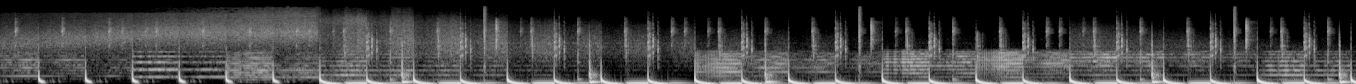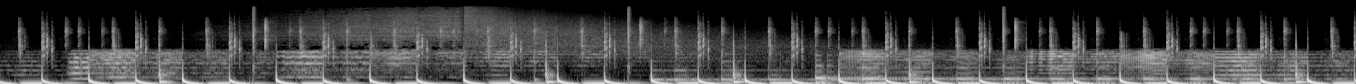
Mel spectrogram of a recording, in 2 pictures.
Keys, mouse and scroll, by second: 0.8-2.1 right drag, 1.8 Tab, 2.3 click, 3.4 h, 3.7 click, 4.8 Tab, 5.1 click, 5.9 a, 6.5 e, 9.8 click, 10.0 scroll down 1, 10.2 middle click, 10.6 Tab, 10.9 click, 11.0-18.0 middle drag, 16.6-16.9 scroll down 1, 16.9-18.0 scroll up 1, 22.8 middle click, 24.8-25.8 middle drag, 25.5 scroll up 2, 25.8 click, 26.2 Tab, 26.7 click.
